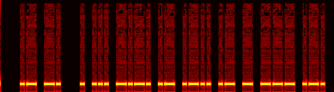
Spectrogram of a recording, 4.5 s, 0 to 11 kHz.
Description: Morse code, heard as a keyed tone, about 30 wpm, 1000 Hz. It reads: AN ESCALATOR
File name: qotdfiles / 30wpm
